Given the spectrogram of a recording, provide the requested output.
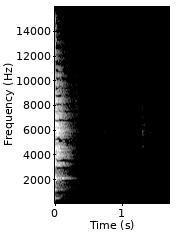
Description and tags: Sticks of God 012
drumkit, real, stick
